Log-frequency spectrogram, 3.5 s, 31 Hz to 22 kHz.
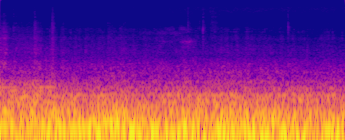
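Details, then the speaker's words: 2024 Mazda CX-60 3.3L turbo diesel mild hybrid driving on gravel: heavy constant low rumble with scattered light cabin rattles; harsh in-cabin feedback, rattle source unclear. "Yeah, it feels like it's taking a little bit more beating from incoming noises, the rattling that I'm getting in here, the feedback as well"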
